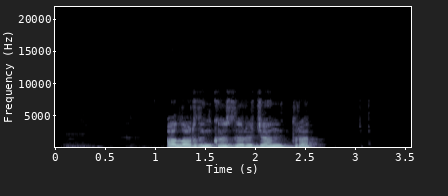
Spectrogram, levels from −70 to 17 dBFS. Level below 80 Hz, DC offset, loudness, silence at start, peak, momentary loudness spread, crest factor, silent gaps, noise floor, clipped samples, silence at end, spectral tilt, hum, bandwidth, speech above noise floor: -52 dBFS; under 0.1%; -17 LUFS; 1.1 s; -2 dBFS; 8 LU; 16 dB; none; -64 dBFS; under 0.1%; 0.95 s; -8 dB/octave; none; 7.8 kHz; 49 dB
